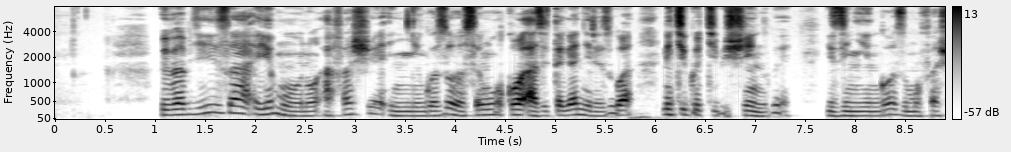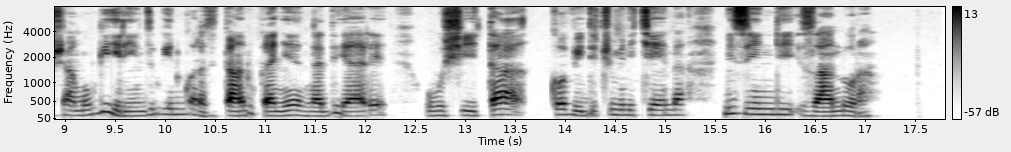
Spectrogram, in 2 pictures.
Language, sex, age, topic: Kinyarwanda, male, 18-24, health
